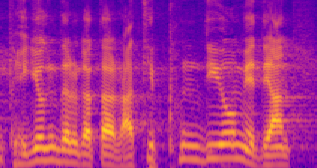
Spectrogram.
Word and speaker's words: latifundium: 라티푼디움. 그게 이제 영어로 하면 레리펀디움이라고 하죠. 또 근데 발음은 똑같이 씁니다.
